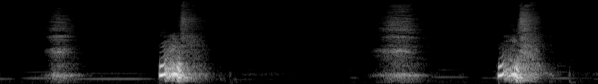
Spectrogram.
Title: Itchy sneezes 🤧🤧🤧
